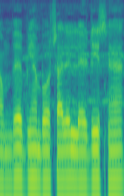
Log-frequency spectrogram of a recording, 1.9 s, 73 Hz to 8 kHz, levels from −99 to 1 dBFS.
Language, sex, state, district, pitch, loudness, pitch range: Hindi, male, Jharkhand, Deoghar, 110 Hz, -17 LUFS, 110-115 Hz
